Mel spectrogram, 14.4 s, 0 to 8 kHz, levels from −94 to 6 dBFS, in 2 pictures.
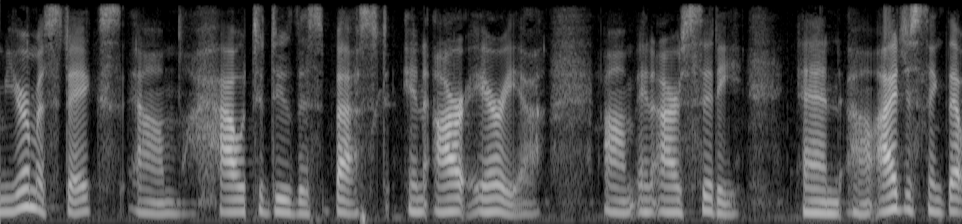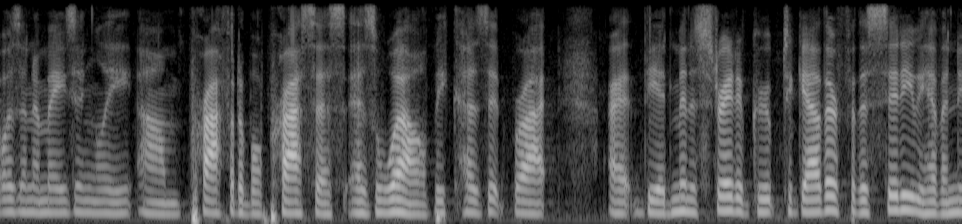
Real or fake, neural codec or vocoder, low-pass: real; none; 7.2 kHz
